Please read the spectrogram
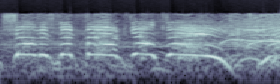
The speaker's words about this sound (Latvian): Lai noklausītos zvērināto lēmumu gan vietā, kur norisinās prāva, gan vietā, kur Floyds tika nogalināts, pulcējās daudz cilvēku. Pēc lēmuma paziņošanas ielās bija dzirdamas gaviles.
